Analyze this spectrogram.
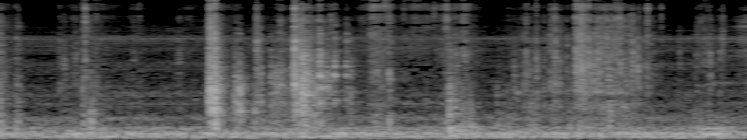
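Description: Hard plastic parts of a Kaytee CritterTrail Carry & Go hamster habitat clicking and clattering against each other and the plastic base as they are unpacked, with plastic wrapping crinkling. A few scattered clatters, then a longer rustle a little after four seconds in.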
